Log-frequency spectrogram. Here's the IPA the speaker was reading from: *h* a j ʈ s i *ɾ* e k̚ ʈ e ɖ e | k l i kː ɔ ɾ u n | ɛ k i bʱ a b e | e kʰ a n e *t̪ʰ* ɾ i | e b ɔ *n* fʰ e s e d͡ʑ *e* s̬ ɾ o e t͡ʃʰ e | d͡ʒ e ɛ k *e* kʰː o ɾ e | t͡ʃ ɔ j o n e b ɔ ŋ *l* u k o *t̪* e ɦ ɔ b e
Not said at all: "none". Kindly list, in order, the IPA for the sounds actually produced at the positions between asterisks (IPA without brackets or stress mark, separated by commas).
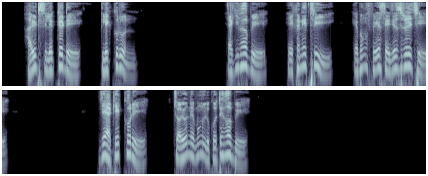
h, l, t̪ʰ, ŋ, e, e, l, t̪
